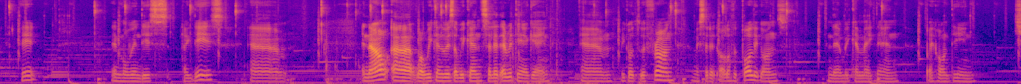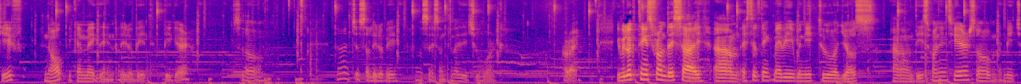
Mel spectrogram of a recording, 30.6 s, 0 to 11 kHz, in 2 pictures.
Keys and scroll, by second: 8.1 alt+r, 19.4 super+z, 19.9 super+z.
